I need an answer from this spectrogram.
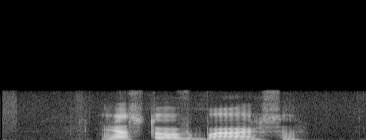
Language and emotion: Russian, sad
